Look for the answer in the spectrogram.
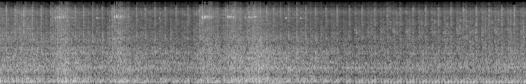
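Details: Air-cooled VW flat-four build, a tight motor with the generator light out: busy, rattly idle running steadily at even speed with no misses or knocks; normal idle.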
